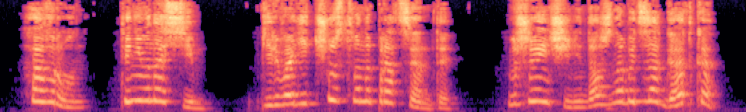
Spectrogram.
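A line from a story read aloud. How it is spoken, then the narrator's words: Delighted squeal. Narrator (Russian): в восторге взвизгнула Зозо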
